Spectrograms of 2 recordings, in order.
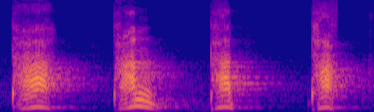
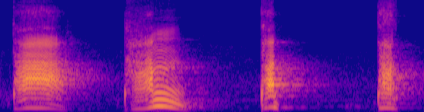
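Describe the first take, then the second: First: The syllables are read plainly without extra force. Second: The syllables are read with exaggerated, forceful endings.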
